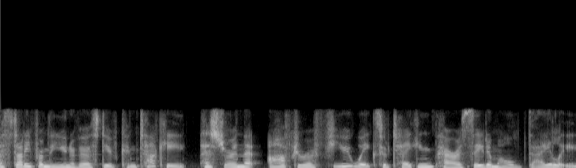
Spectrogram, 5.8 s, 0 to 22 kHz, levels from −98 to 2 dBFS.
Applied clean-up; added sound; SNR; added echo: none; none; none; none.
